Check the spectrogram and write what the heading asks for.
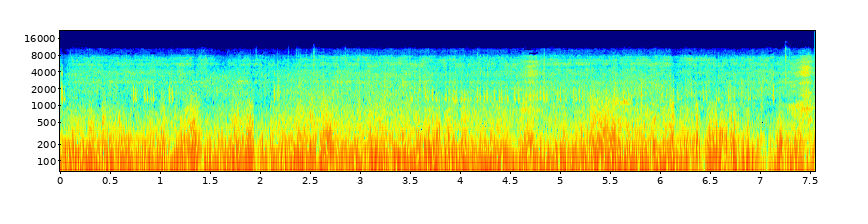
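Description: Mountain bike riding fast down a dirt trail, heard from a camera on the rider: a heavy, steady rumble of wind on the microphone and tyres on dirt, with scattered clicks and clatters from the bike over the bumps.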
